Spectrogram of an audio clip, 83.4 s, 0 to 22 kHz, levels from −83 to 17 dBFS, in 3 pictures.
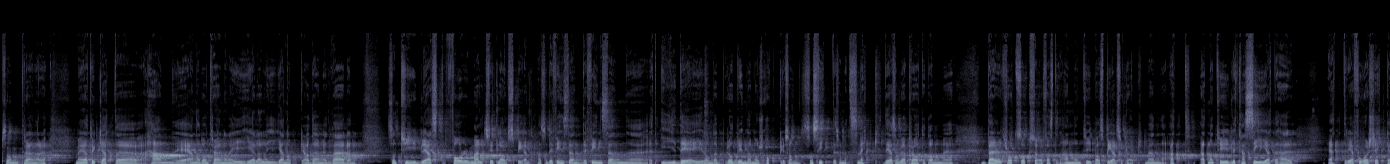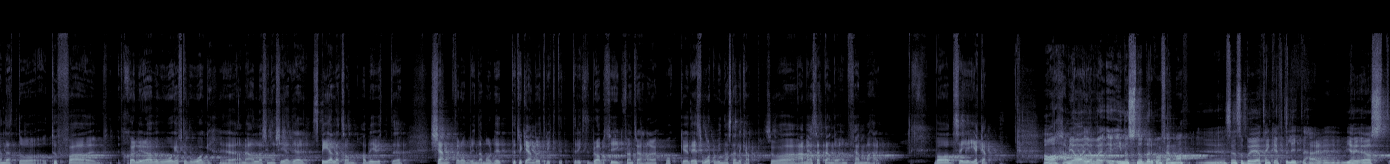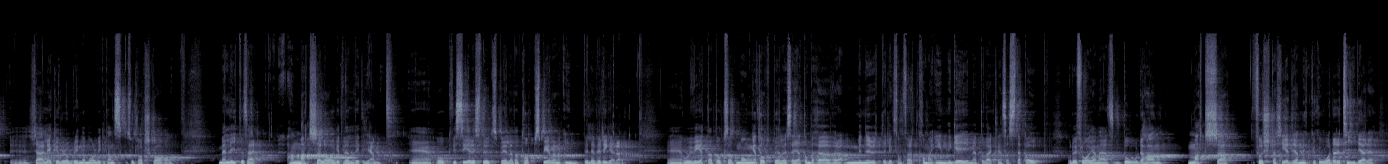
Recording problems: echo of what is said; strong; throughout; 110 ms later, 9 dB below the speech

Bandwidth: 17.5 kHz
